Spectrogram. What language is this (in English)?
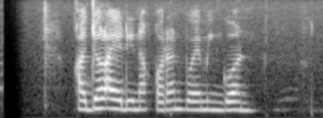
Sundanese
